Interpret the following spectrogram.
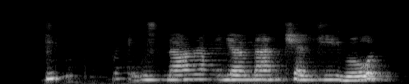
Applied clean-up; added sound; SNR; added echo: neural mask model DeepFilterNet 3.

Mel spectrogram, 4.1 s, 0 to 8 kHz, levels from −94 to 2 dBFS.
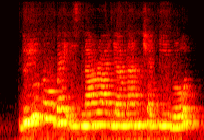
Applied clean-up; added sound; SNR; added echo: neural separator model SepFormer DNS4.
